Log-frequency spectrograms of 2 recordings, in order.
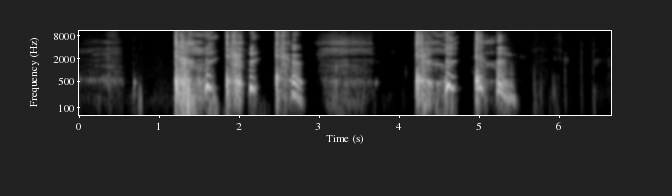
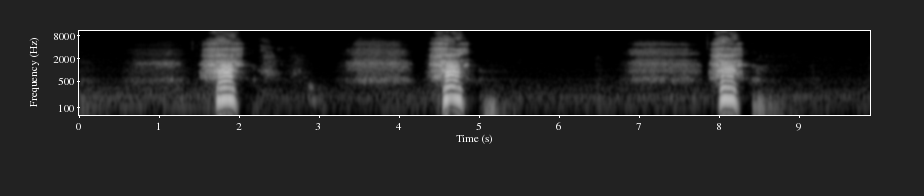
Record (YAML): cough_length: 6.7 s
cough_amplitude: 32768
cough_signal_mean_std_ratio: 0.35
exhalation_length: 9.9 s
exhalation_amplitude: 32632
exhalation_signal_mean_std_ratio: 0.24
survey_phase: alpha (2021-03-01 to 2021-08-12)
age: 18-44
gender: Female
wearing_mask: 'No'
symptom_cough_any: true
symptom_new_continuous_cough: true
symptom_abdominal_pain: true
symptom_diarrhoea: true
symptom_fatigue: true
symptom_fever_high_temperature: true
symptom_headache: true
symptom_change_to_sense_of_smell_or_taste: true
symptom_loss_of_taste: true
symptom_onset: 3 days
smoker_status: Never smoked
respiratory_condition_asthma: false
respiratory_condition_other: false
recruitment_source: Test and Trace
submission_delay: 2 days
covid_test_result: Positive
covid_test_method: RT-qPCR
covid_ct_value: 15.0
covid_ct_gene: ORF1ab gene
covid_ct_mean: 15.1
covid_viral_load: 11000000 copies/ml
covid_viral_load_category: High viral load (>1M copies/ml)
